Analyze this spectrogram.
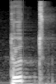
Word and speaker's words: tous: Então aqui, tu também pode substituir um nome. E mais uma vez, tomem cuidado com a pronúncia. Tous, tut, tu.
